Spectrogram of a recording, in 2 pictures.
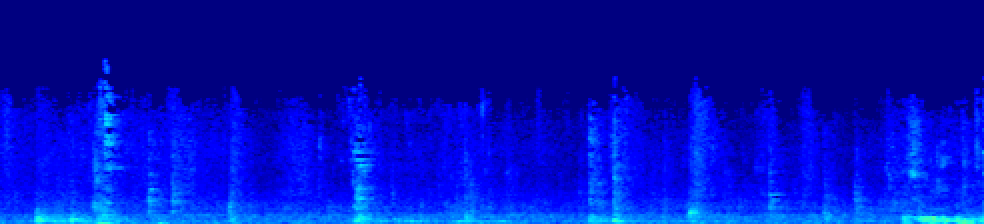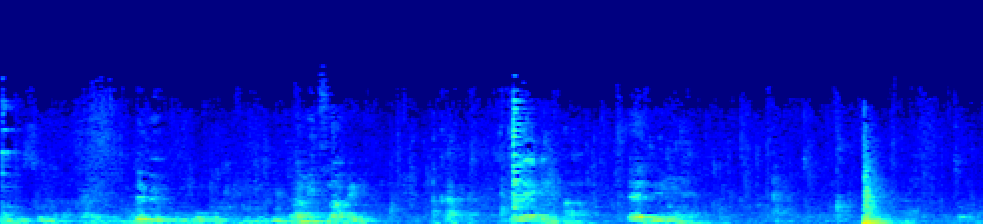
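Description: A metal spoon clinks against a cooking pot.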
